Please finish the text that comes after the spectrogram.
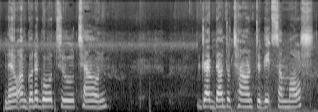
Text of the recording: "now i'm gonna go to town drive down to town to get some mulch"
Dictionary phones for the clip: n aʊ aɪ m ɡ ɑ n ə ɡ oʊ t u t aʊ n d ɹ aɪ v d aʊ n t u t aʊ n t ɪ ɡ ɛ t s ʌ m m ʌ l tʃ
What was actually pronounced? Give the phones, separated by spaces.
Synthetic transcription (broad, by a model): n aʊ aɪ m ɡ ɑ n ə ɡ oʊ t u t aʊ n d ɹ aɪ p d aʊ n t u t aʊ n t ɪ ɡ ɛ t s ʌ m m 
